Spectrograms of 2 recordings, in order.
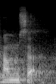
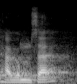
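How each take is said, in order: First: A plain nasal 'm' sound is in the middle. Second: A 'gam' sound replaces the nasal in the middle. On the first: This is the word's actual form. "but the actual word is Hamsa" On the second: This is how Yajurveda reciters say it. "All these Yajurvedis, they pronounce it as Hagamsa"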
